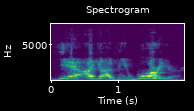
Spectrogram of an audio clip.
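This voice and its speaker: A man playing a brash, excitable teenage boy adventurer, loud and goofy, in a live manga reading. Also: extremely high pitch, normal speed, full character voice. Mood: excited. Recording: distant live convention recording, some noise.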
